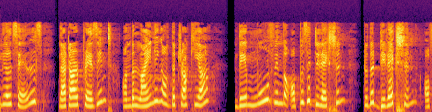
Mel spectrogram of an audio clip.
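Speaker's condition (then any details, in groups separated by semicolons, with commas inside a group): No condition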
